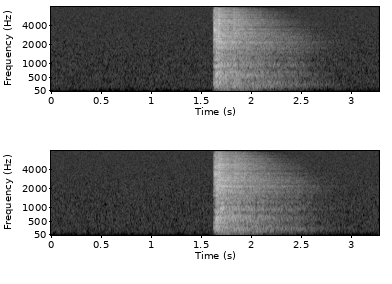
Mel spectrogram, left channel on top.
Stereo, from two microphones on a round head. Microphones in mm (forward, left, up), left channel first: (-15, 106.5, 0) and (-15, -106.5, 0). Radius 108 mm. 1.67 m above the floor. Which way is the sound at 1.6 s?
35° left (ahead or behind).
